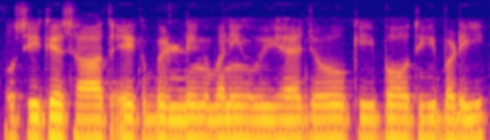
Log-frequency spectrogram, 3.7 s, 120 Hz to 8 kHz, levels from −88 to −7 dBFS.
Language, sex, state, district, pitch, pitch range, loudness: Hindi, male, Chandigarh, Chandigarh, 110 Hz, 110-115 Hz, -16 LUFS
